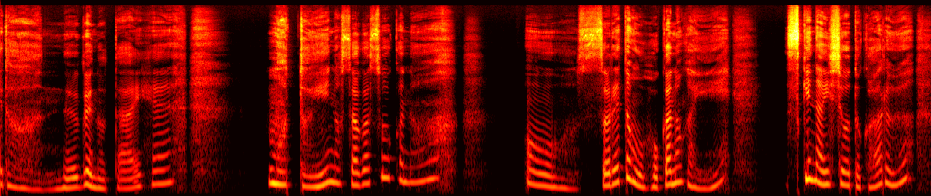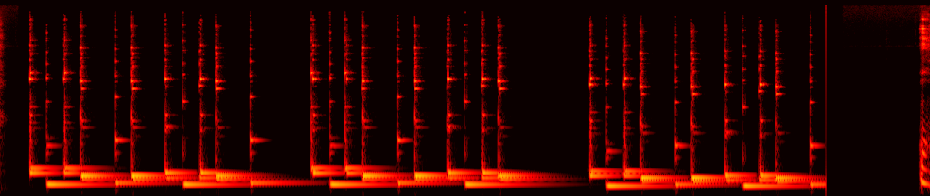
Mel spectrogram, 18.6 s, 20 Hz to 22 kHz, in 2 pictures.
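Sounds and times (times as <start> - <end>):
speech: 0.0 - 10.2
phone ringing with a bright melodic ringtone: 9.6 - 17.6.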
